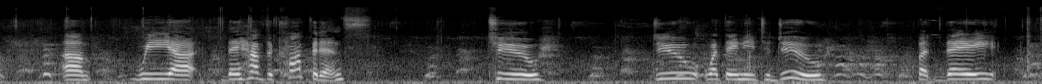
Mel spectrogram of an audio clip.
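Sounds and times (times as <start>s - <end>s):
dog bark: 0.0s - 1.3s, 4.2s - 4.8s, 5.9s - 6.5s, 8.2s - 9.3s, 10.2s - 10.4s
speech: 0.4s - 3.7s, 4.3s - 8.4s, 9.2s - 10.0s.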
